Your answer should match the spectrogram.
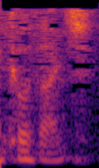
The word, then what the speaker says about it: Kohathites: But basically there was a high priest of the Kohathites. – De alapvetően arról van szó, hogy volt ott egy főpap. – Kohathites. There's three ranks of priest, and the top one is the Kohathites. Just say Kohathites.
